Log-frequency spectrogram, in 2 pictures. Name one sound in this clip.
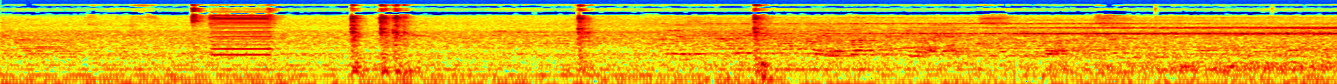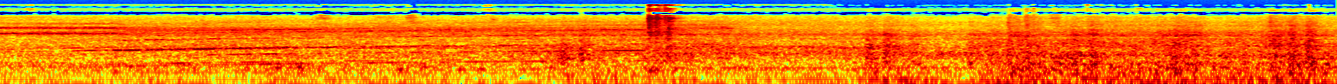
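A train rumbles along the rails, its motor whining higher as it speeds up.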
